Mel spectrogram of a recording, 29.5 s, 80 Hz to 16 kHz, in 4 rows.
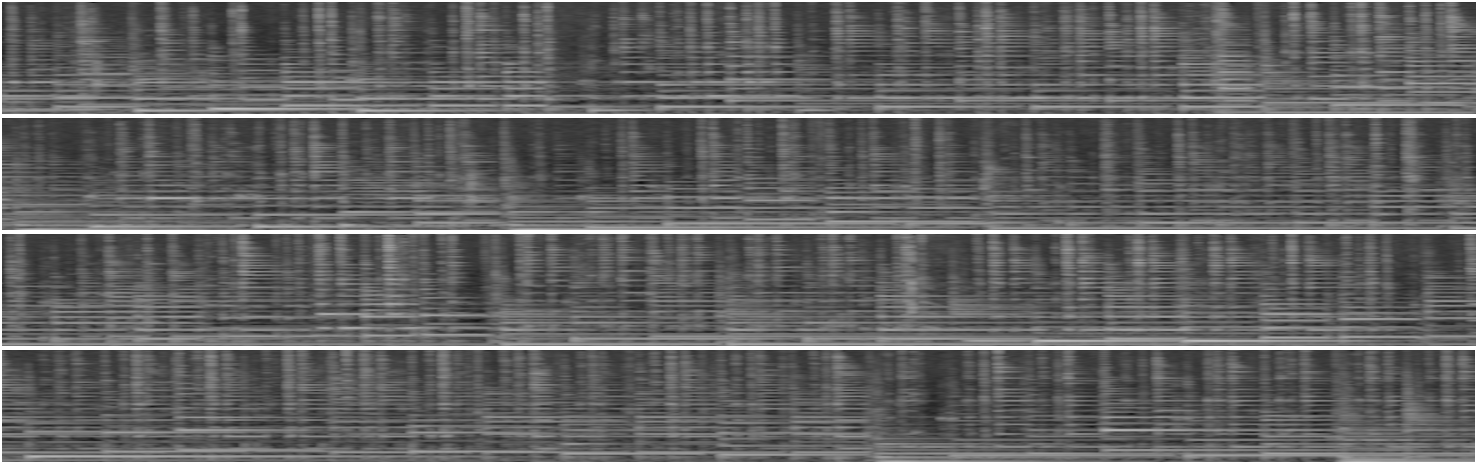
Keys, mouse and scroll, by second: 4.9 click, 8.7 Delete, 8.7 shift+a, 9.8 g, 10.3 z, 11.0 click, 11.9-13.7 drag, 15.3-16.5 scroll down 3, 16.5-20.7 typing, 18.8 click, 21.8 click, 22.1 KP_0, 22.2 KP_1, 22.6 scroll up 1, 23.4 g, 23.7 z, 24.0 click, 24.6 KP_3, 25.1 r, 25.8 click, 26.3 KP_1, 27.2-29.4 drag.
